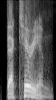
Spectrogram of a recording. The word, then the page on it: bacterium: American English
